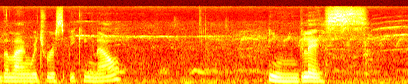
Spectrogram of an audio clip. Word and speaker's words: inglés: Inglés. Inglés. The emphasis is on the last syllable because that's where the E is. Inglés.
